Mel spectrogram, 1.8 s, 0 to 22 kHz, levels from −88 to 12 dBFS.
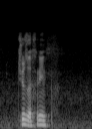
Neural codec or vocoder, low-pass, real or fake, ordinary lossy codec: none; none; real; none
